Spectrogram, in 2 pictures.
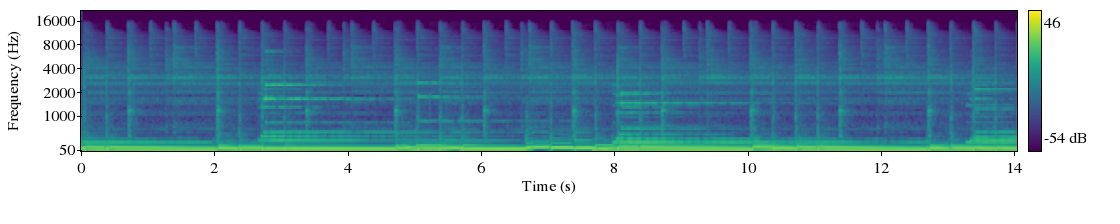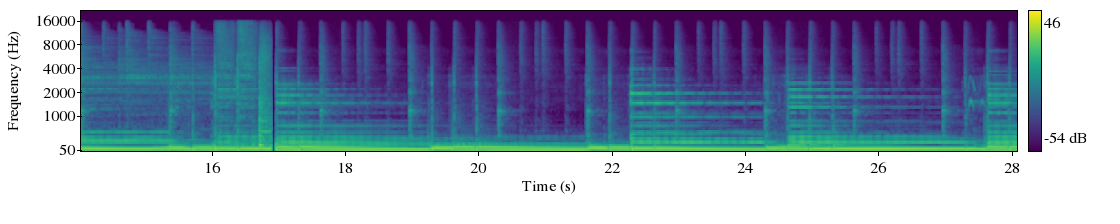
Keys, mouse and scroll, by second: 0.2 alt+click, 4.0 Delete, 5.1 space, 5.4 click, 5.7 space, 6.2 click, 7.7 Delete, 8.9 ctrl+z, 9.4 click, 11.3 Delete, 11.9 space, 12.2 click, 12.5 space, 13.4 click, 14.4 Delete, 15.0 space, 15.5 click, 15.6 space, 16.8 click, 18.0 Delete, 18.8 click, 19.8 Delete, 20.4 space, 20.6 click, 21.0 space, 21.7 click, 24.1 Delete, 24.8 click, 25.4 Delete, 26.2 space, 26.4 click, 26.8 space, 27.2 click, 27.9 Delete.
